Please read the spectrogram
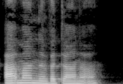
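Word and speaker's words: Atma Nivedana: The last principle of bhakti is Atma Nivada. Oops, I just said that wrong. My apologies. Atma Nivadana, which is self-surrender.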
